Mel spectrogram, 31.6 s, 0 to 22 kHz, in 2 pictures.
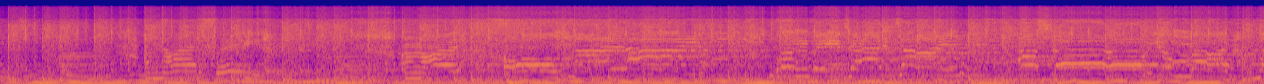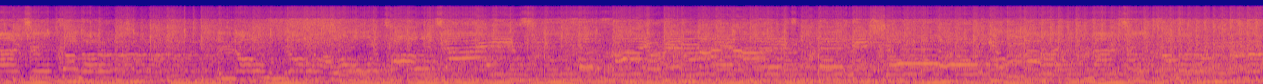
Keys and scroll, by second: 9.8 s, 20.3 ctrl+z, 26.0 w, 30.7 v.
